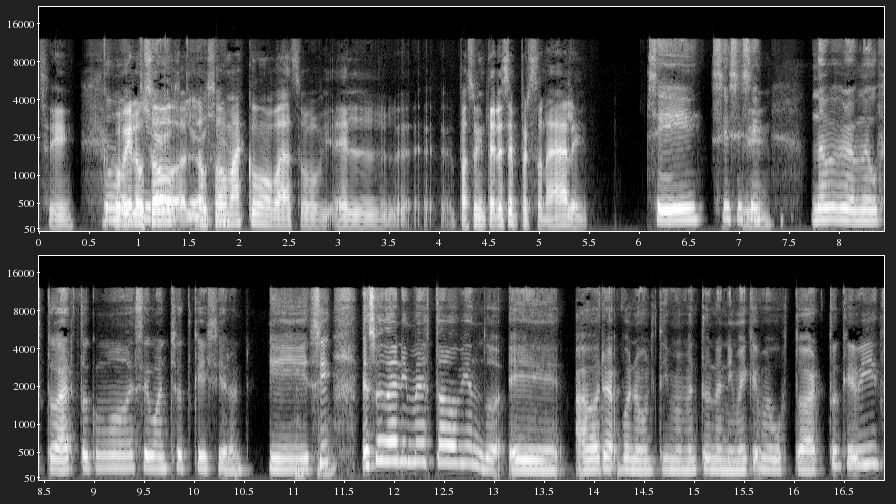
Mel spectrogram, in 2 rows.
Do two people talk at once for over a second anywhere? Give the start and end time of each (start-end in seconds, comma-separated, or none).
0.6-2.0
